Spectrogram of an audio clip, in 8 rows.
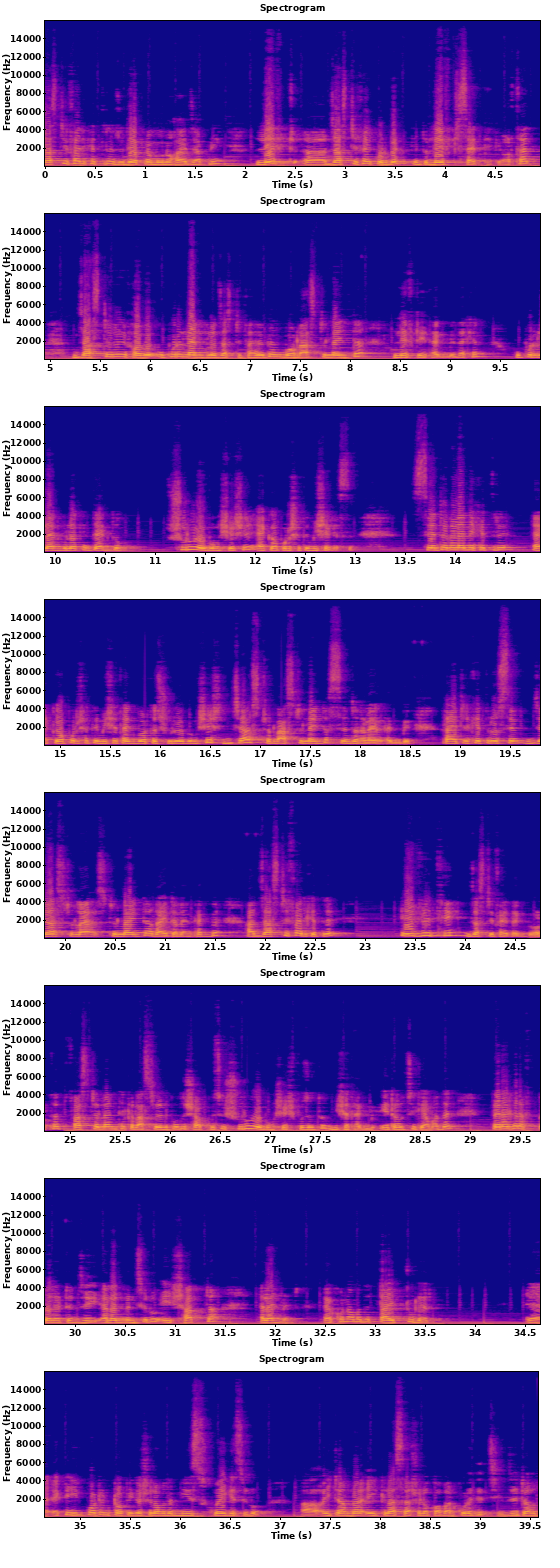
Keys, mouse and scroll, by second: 0.1 click, 9.5 click, 15.4 click, 20.0 click, 23.2 click, 29.3-32.5 drag, 32.5 Delete.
